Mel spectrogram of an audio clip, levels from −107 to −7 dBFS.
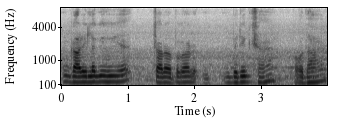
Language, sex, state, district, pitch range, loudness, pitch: Hindi, male, Bihar, Katihar, 155-175 Hz, -19 LUFS, 165 Hz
